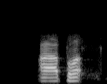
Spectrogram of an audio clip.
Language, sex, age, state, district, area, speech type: Urdu, male, 30-45, Uttar Pradesh, Lucknow, urban, conversation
